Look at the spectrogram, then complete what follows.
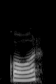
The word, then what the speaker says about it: corps: किया है, बहुत से लोग इसको भी अभी कॉप्स ही याद रखते हैं, कॉप्स ही बुलाते हैं, कॉप्स ही उन्होंने दे रखा है। लेकिन अगर आप एग्जैक्ट की बात करते हैं तो एग्जैक्ट इसकी प्रोनाउंसिएशन कॉर है।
